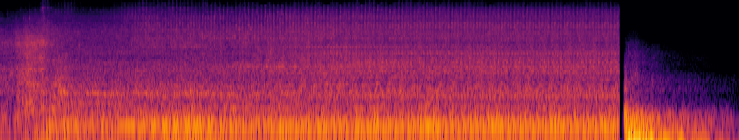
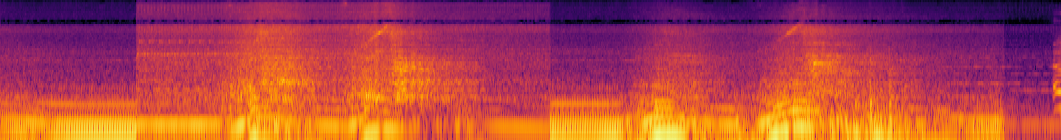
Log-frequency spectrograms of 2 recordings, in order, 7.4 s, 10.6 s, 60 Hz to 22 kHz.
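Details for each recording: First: Mk2 Audi TT, BWA petrol engine: rough, shaking idle with uneven thumps from a bad misfire, one cylinder not firing; also logs P2177 bank 1 lean, and the owner suspects a faulty fuel injector. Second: Mk2 Audi TT, BWA petrol engine, after replacing fuel injectors to cure misfire: revs rise and settle repeatedly, pulling cleanly with even beat, no stumble or miss; normal running, fixed.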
